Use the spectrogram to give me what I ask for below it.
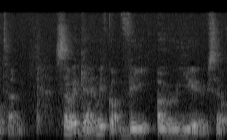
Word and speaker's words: vous: So again, we've got V-O-U, so are we going to have vu or vous? Vous, well done, because vu is seen, yeah, or the view.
